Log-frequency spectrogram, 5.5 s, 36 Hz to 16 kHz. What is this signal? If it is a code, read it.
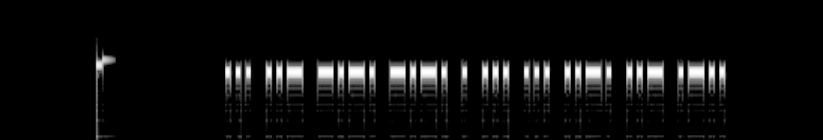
Morse code, heard as a keyed tone, about 34 wpm, 700 Hz. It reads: SUCCESSFUL
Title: Sentences from Top 900 Words - New Word Drill - 35wpm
